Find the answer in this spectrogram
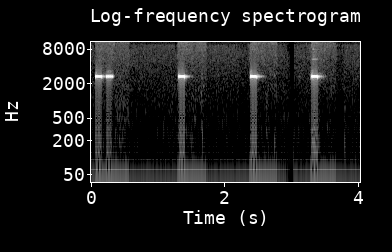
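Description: Faint short electronic beeps from a digital multimeter as its selector dial is turned through the settings: two quick beeps, then three single beeps about a second apart.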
